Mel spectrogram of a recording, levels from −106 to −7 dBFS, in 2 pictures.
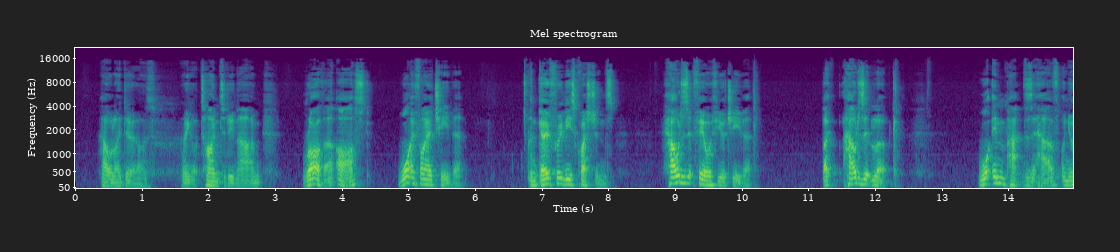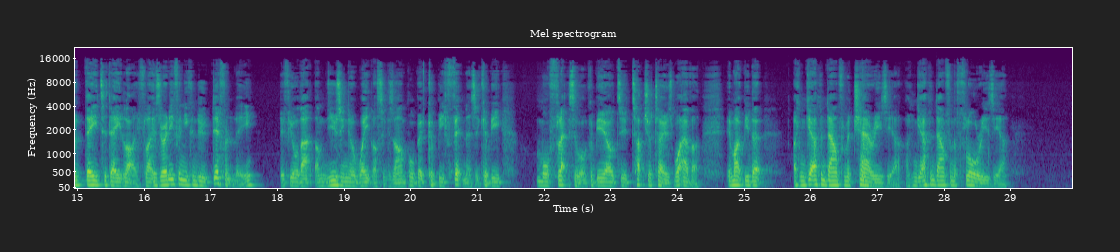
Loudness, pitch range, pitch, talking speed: -30 LUFS, 100-125 Hz, 115 Hz, 220 wpm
